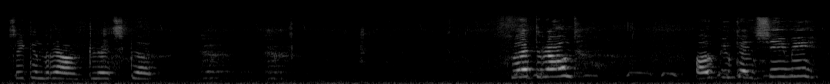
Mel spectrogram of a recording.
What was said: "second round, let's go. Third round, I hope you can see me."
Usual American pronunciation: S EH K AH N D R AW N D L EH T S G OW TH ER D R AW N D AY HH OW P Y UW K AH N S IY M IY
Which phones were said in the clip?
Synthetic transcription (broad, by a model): S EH K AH N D R AW N D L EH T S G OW F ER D R AW N D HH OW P Y UW K AH N S IY M IY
